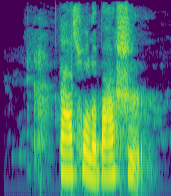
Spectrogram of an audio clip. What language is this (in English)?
Chinese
